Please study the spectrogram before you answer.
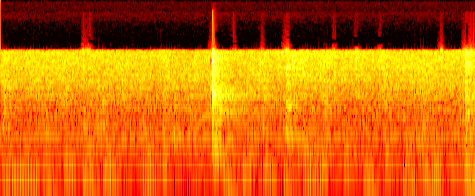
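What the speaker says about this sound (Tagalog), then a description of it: "Then make sure all sides of the meat are well seared para hindi masayang yung juices" Beef sears in a hot pan with a steady, close sizzle broken by scraping and stirring, with occasional sharp spatters and clinks.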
